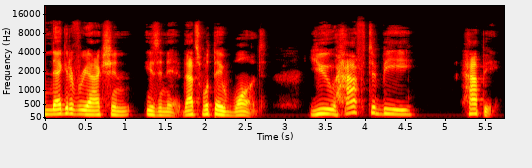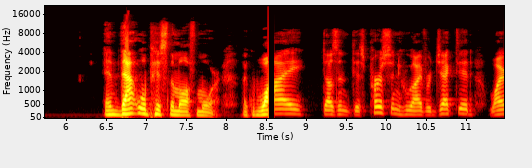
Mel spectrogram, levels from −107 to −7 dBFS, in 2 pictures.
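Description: At 8.53 s an 80 ms silence breaks the speech. It resumes duller, about 10 dB quieter, with nothing above 9.2 kHz and faint new background noise. Tone, level and noise changing together, not filtering alone, point to the input likely switched to a poorer device.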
